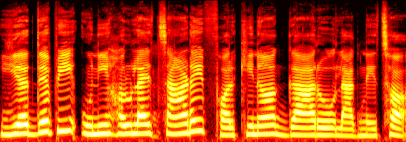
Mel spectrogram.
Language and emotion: Nepali, neutral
